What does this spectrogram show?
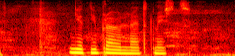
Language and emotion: Russian, neutral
